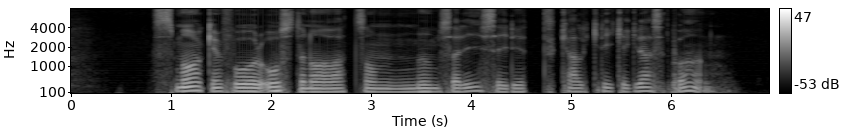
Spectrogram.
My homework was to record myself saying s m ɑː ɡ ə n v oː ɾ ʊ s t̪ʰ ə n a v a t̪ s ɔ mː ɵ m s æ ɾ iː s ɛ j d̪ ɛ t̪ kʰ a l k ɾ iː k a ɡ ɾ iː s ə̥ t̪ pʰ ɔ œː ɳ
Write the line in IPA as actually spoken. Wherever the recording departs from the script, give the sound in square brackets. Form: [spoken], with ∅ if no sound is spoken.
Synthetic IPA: s m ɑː [k] ə n [f] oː ɾ ʊ s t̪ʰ ə n a v a t̪ s ɔ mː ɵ m s [a] ɾ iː s ɛ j d̪ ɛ t̪ kʰ a l k ɾ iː k a ɡ ɾ [ɛː] s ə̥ t̪ pʰ ɔ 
